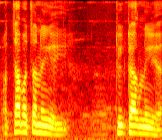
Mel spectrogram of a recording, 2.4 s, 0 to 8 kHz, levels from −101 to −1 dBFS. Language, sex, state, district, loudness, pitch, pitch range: Maithili, male, Bihar, Supaul, -17 LUFS, 155 Hz, 140-170 Hz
